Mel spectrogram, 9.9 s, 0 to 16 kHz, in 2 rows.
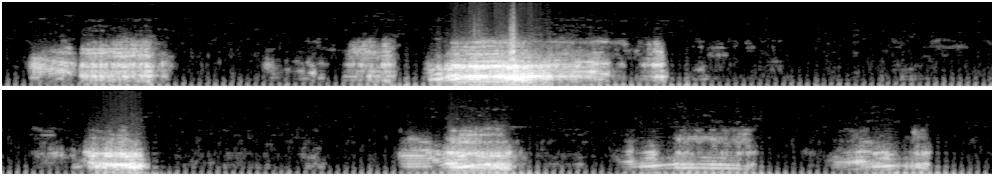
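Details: Bucovina Carpathian stag in the mid-September to mid-October rut, 2022: a scattered series of hoarse roars and grunts, one louder central bellow, then shorter, softer coughing calls spaced a second or two apart.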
